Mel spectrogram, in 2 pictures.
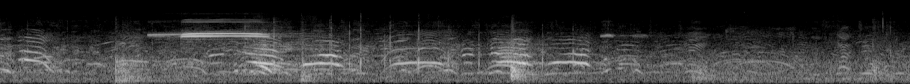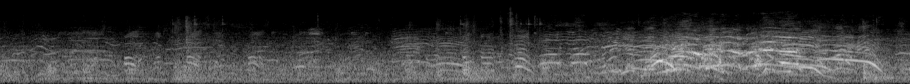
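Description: Spectators shout and cheer outdoors.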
